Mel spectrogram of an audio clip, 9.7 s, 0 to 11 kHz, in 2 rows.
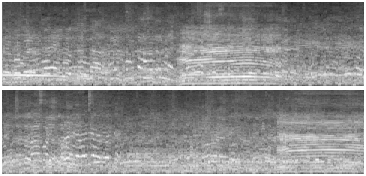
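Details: Improved-breed dairy cows and calves at Aftabganj cattle market, Dinajpur, dated 1/8/26; two deep harmonic moos, each about a second long, rise through the steady hubbub of bargaining voices and crowd chatter.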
